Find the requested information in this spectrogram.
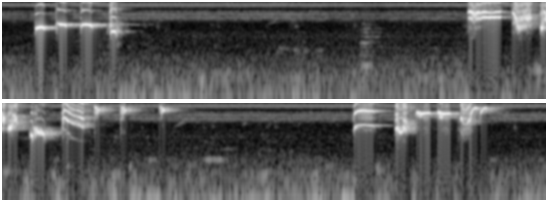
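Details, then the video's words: Song of an orange-headed thrush meant to stimulate captive birds that have stopped singing: a short whistled run, then a long, varied outburst of fast high chirps and slurs, then another brief phrase after a pause. "Pancingan burung anis merah macet dan malas bunyi"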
